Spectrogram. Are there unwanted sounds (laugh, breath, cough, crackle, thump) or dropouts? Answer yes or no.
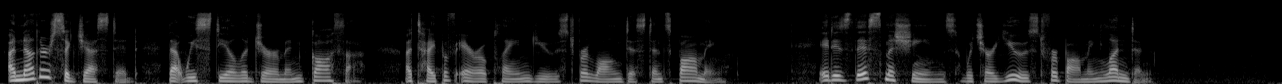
no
